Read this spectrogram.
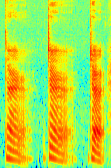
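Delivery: "der" low and neutral, with a fast d; a reduced "der", lips unmoved; weak syllable. Shown as a demonstration. Teacher isolating the weak end of "water", reduced. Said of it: "The weak syllable".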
